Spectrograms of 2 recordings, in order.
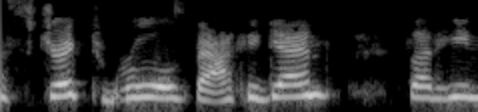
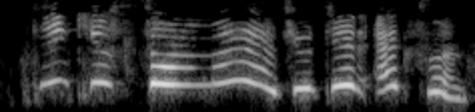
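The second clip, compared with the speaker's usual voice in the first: high-pitched praise; 13 semitones higher than usual. Real, not acted. Trainer thanking her dog in a high pitch. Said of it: "I give him praise at that high pitch".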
